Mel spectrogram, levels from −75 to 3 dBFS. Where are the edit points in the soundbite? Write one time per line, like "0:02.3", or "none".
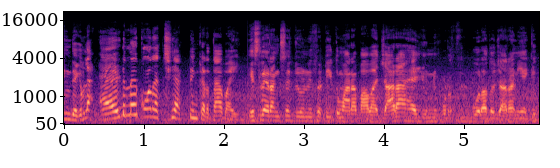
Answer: none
